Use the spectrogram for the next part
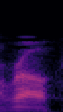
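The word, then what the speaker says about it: rho: it's a key and a row, not a chi. Don't let fraternities tell you how to pronounce Greek letters. It is a key, key row.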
